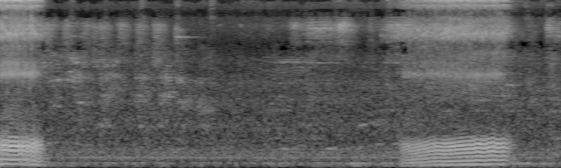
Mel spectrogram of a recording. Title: Sleeping on his back with his eyes open while snoring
